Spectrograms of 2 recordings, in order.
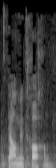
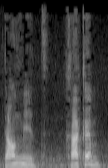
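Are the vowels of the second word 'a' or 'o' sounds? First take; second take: o sounds; a sounds. First: The second word is said with 'o' vowels. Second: The second word is said with 'a' vowels.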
